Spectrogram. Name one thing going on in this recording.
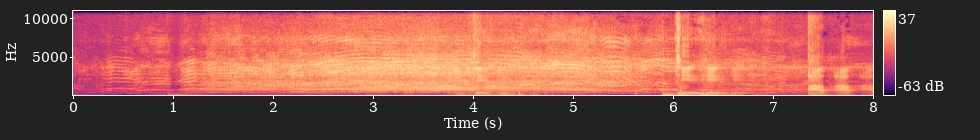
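A crowd of men calls out and murmurs in approval.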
